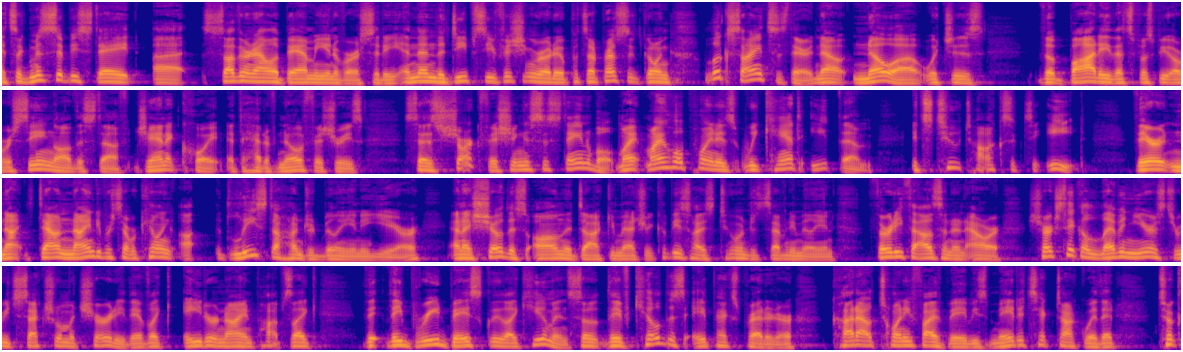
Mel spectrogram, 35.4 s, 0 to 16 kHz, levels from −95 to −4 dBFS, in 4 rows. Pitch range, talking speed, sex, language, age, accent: 110-145 Hz, 220 wpm, male, English, 40-59, American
